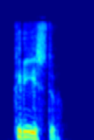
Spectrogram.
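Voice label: "Cristo", Portuguese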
